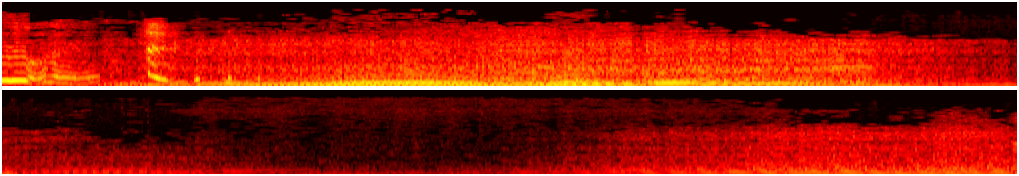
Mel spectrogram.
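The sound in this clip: Car engine revving as the car drives off, a loud harmonic drone that wavers in pitch for several seconds, then fades low before swelling again near the end.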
